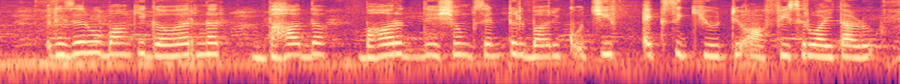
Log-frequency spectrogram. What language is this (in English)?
Telugu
